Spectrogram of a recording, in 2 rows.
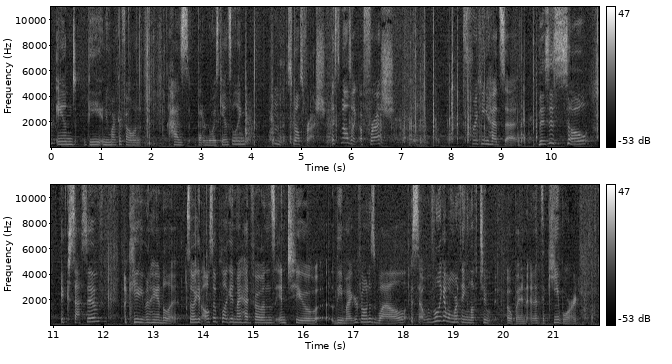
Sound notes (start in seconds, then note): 7.3 cords clatter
